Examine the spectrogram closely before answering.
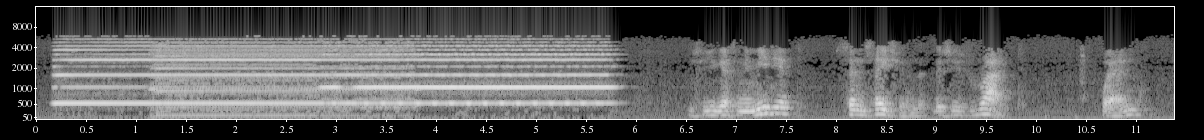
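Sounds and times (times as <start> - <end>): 
two notes forming a seventh interval: 0.0 - 5.9
speech: 7.1 - 9.9, 10.6 - 11.3.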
